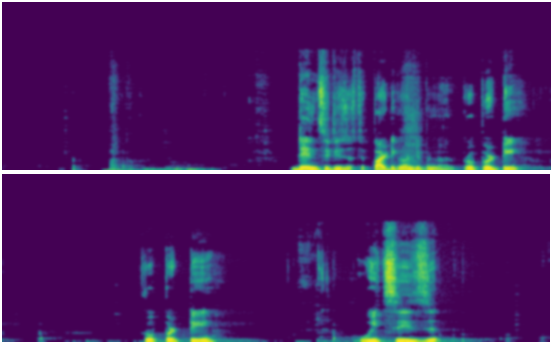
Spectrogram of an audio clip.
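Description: A man speaks calmly into a close microphone, explaining in short bursts with pauses.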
